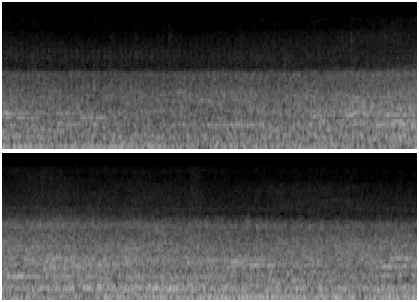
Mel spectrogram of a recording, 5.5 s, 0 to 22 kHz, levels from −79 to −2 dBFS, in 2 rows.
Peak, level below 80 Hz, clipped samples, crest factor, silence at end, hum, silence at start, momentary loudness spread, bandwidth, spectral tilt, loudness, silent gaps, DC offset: -18 dBFS; -42 dBFS; under 0.1%; 14 dB; 0 s; none; 0 s; 5 LU; 16 kHz; -5 dB/octave; -34 LUFS; none; under 0.1%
